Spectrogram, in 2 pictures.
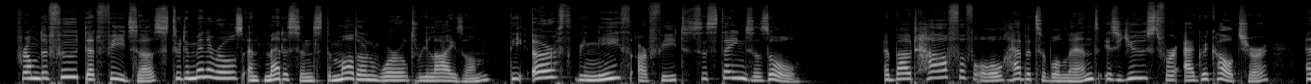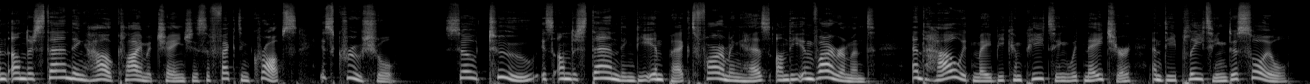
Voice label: Informational Narative English Mid European Accent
